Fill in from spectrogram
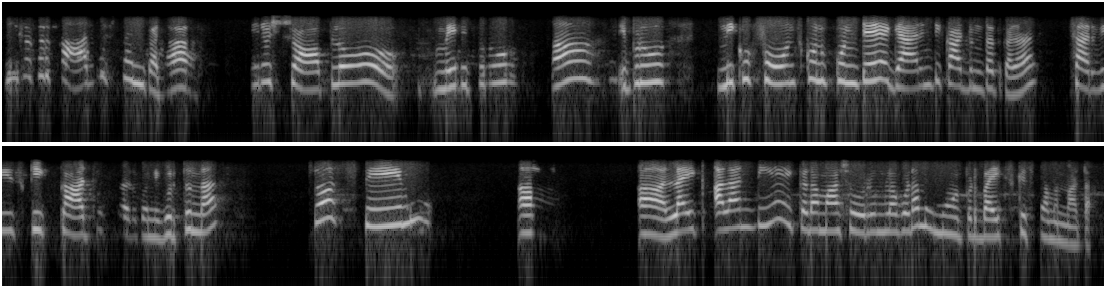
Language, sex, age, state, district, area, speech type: Telugu, female, 30-45, Andhra Pradesh, Eluru, rural, conversation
